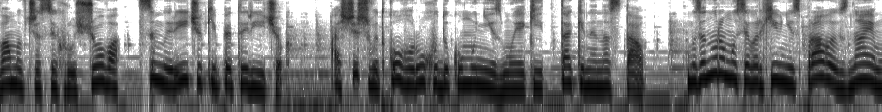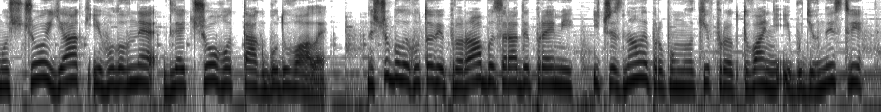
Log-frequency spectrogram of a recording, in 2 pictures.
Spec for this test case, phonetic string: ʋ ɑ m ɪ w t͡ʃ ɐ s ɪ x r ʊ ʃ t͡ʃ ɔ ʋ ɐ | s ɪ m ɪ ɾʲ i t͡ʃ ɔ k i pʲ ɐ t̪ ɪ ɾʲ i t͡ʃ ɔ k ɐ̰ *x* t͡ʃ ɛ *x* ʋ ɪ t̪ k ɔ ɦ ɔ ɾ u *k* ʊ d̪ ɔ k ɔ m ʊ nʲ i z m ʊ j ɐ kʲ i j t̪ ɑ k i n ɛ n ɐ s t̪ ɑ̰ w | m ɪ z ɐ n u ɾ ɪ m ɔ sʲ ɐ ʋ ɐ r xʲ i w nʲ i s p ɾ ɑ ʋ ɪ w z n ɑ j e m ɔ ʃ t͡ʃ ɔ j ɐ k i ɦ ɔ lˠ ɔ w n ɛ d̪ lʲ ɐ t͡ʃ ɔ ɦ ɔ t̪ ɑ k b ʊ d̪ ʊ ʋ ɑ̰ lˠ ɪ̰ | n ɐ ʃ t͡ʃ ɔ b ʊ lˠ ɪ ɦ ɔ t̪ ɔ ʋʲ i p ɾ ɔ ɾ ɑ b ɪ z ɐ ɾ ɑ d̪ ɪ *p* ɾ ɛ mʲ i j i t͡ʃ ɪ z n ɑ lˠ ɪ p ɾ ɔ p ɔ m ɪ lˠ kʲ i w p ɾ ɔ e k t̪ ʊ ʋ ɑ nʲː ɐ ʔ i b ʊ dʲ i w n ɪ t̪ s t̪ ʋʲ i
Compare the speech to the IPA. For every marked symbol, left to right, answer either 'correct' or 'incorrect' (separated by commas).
incorrect, incorrect, incorrect, correct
